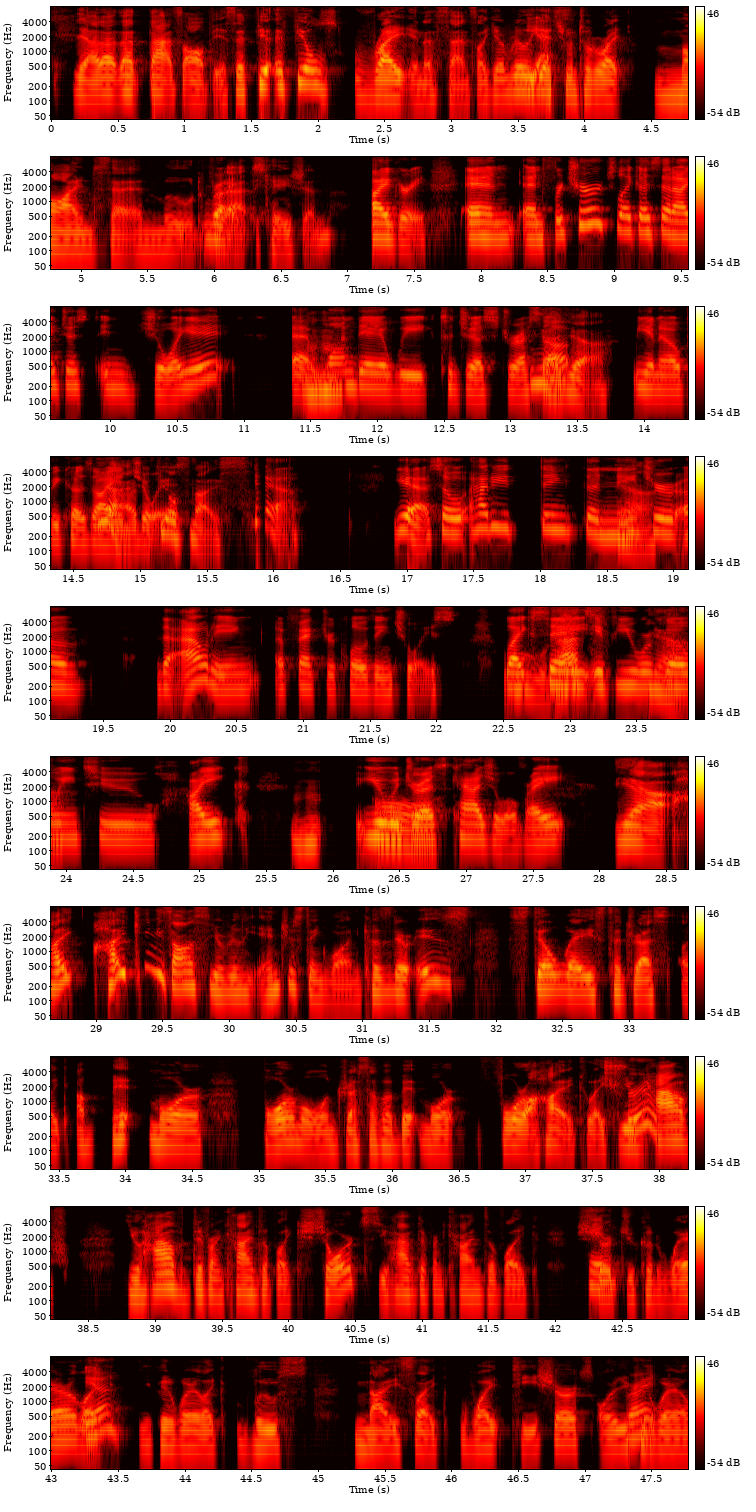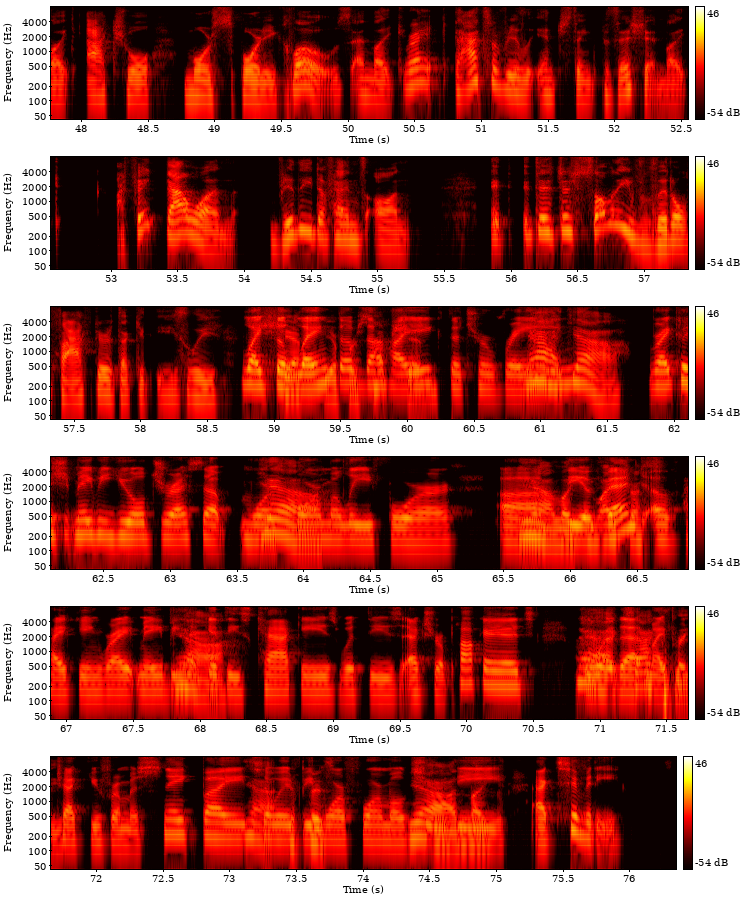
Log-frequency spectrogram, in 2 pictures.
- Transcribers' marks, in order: stressed: "mindset"; other background noise; "depends" said as "defends"; tapping
- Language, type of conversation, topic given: English, unstructured, What factors influence your decision to dress casually or formally for an event?
- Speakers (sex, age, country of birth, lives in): female, 60-64, United States, United States; male, 25-29, United States, United States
